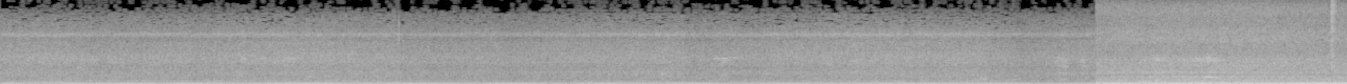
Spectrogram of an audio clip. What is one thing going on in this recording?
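Aircraft engines drone loudly and steadily, heard from inside the cabin.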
